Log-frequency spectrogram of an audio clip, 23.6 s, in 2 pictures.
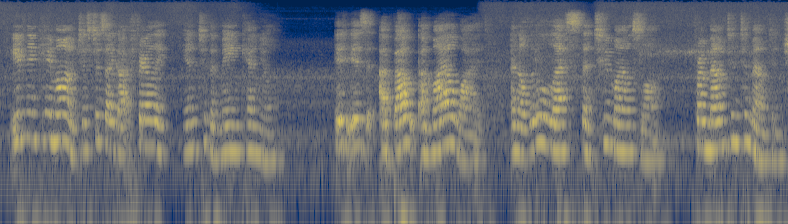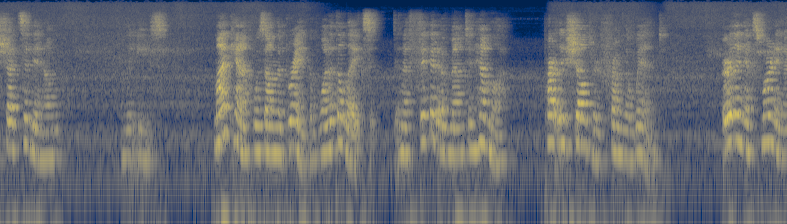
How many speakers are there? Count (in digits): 1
